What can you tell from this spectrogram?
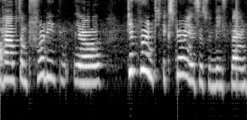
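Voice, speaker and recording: A woman with a high pitch and a fairly slow pace. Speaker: deaf vlogger. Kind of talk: casual vlog. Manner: loud.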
